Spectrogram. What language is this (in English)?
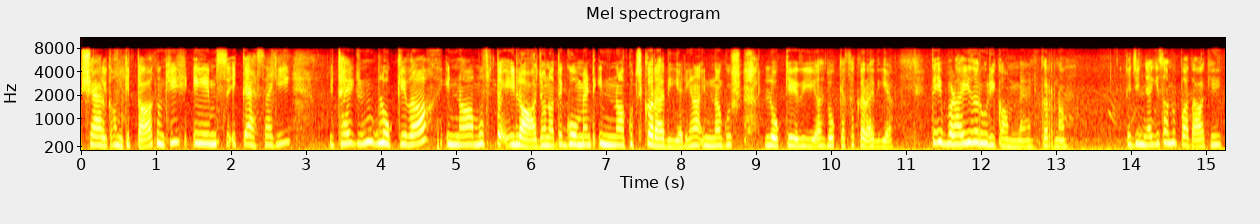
Dogri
